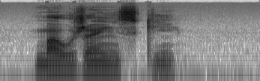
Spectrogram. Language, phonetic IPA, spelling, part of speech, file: Polish, [mawˈʒɛ̃j̃sʲci], małżeński, adjective, Pl-małżeński.ogg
